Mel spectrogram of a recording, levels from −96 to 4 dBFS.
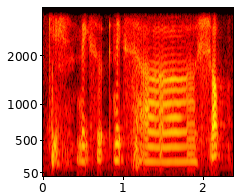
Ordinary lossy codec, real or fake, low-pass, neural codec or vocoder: none; real; 3.6 kHz; none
